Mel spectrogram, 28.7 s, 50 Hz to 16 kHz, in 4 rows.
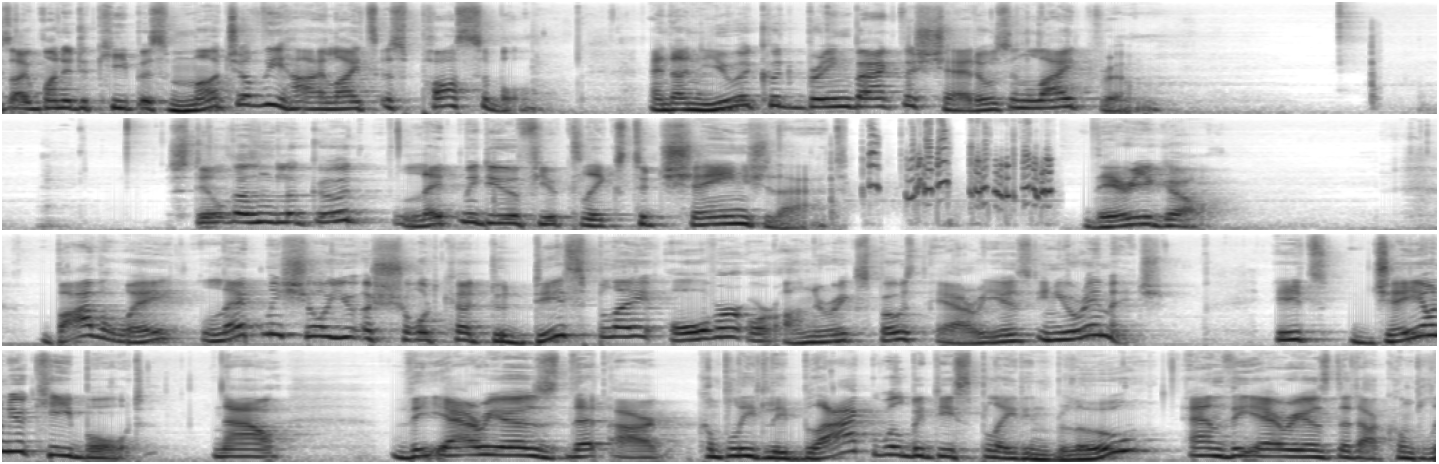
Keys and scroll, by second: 21.0 j.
